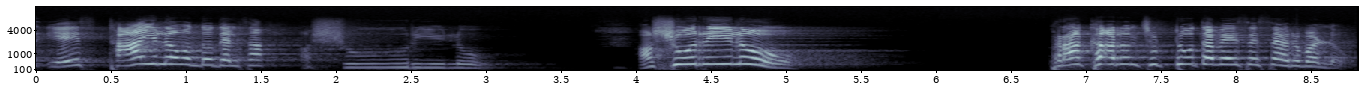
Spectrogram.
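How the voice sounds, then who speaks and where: A woman from India preaching a sermon, talking emphatically and repeating questions to her listeners. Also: high voice. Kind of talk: Telugu sermon. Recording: dull sound in a reverberant hall.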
